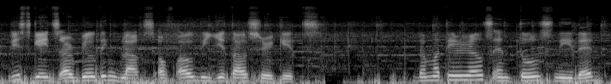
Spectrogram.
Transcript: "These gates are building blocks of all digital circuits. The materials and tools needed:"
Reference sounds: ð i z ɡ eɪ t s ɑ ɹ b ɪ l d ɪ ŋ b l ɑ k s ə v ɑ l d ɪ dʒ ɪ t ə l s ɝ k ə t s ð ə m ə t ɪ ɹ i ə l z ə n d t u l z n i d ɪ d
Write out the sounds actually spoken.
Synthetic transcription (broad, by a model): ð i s ɡ eɪ t s ɑ ɹ b ɪ l d ɪ ŋ b l ɑ k s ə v ɑ l d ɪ dʒ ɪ t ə l s ɝ k ə t s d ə m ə t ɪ ɹ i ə l s ə n d t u l s n i d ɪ d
